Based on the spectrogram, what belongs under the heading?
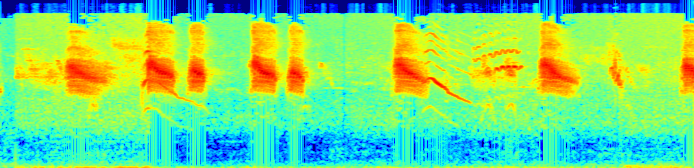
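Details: A bird calls with rough, high notes, several trailing off into clear descending whistled slurs, over a steady hissy background.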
